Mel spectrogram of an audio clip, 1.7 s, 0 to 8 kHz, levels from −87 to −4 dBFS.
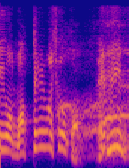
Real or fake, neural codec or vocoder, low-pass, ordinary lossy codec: fake; codec, 32 kHz, 1.9 kbps, SNAC; 7.2 kHz; none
